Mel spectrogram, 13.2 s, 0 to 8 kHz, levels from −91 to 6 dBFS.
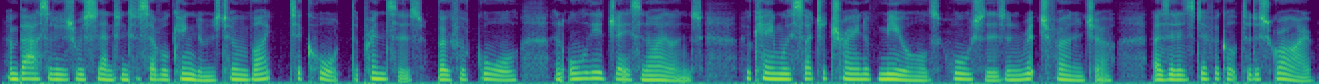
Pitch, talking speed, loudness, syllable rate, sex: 175 Hz, 175 wpm, -17 LUFS, 5.2 syllables/s, female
